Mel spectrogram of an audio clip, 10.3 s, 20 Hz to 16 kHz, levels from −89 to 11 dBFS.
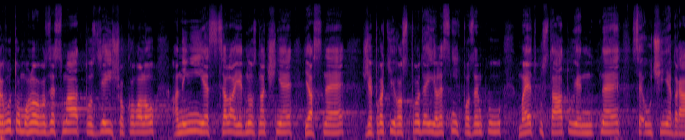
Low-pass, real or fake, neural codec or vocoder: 14.4 kHz; real; none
